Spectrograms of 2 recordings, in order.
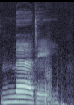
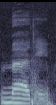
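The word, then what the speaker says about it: murti: here five and six so it's murdy okay it sounds like a d in the middle murdy so these images of the gods and gods s's are called murdy okay so hindus worship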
